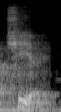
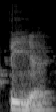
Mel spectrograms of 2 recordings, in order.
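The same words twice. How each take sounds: First: "tia" with a ch sound, like "chee-a"; t palatalizado. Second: "tia" with a hard t, tongue behind the teeth; t dental. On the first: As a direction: soften the t of "tia" into ch. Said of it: "você fala tia". ("tia" chiado, com som de tch) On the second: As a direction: say "tia" like "tee-a", no ch sound. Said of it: "você não fala tia". ("tia" com t seco, sem chiado) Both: Shown as a demonstration.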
